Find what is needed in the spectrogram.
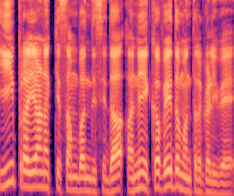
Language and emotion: Kannada, neutral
